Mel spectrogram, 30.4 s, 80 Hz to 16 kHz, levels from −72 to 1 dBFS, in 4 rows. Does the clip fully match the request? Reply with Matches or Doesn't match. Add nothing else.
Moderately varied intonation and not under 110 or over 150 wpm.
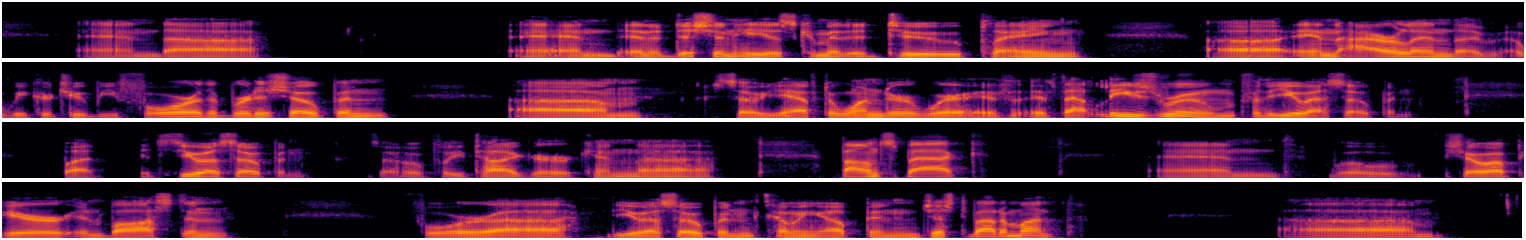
Matches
